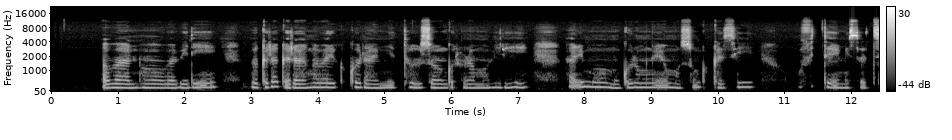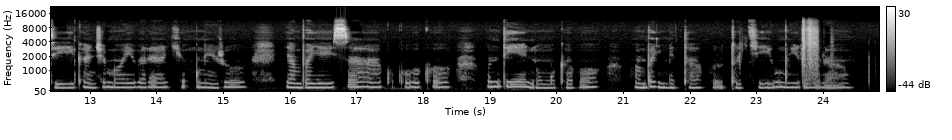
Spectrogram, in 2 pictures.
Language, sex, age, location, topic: Kinyarwanda, female, 18-24, Kigali, health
